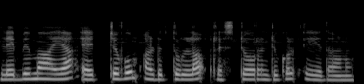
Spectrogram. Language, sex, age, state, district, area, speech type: Malayalam, female, 30-45, Kerala, Kozhikode, urban, read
